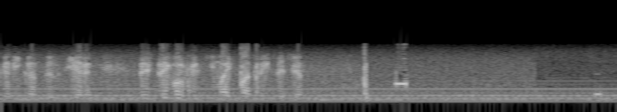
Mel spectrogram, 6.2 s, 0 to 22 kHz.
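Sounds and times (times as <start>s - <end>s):
narrow hissy radio channel: 0.0s - 3.1s
speech: 1.6s - 3.4s.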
